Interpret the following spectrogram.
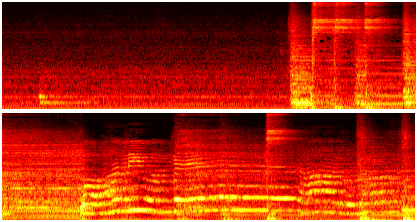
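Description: A short pause with only a faint low hum, then music with a steady beat and tambourine comes in about three seconds in. A young girl's singing voice joins about two seconds later.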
